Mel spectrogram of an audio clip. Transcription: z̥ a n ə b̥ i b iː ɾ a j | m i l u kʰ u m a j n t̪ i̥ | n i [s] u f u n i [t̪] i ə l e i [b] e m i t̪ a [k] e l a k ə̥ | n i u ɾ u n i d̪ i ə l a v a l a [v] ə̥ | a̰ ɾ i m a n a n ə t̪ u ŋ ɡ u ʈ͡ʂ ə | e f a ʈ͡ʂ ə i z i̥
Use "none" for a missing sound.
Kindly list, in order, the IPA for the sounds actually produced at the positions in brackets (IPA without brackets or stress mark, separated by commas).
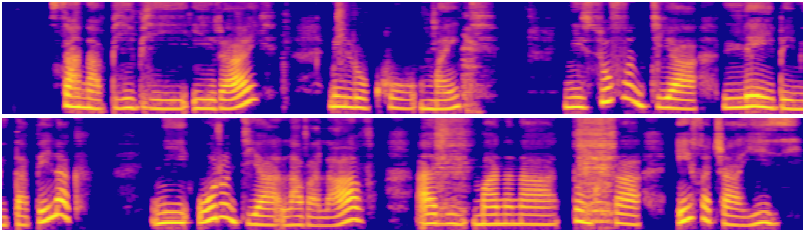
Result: s, d̪, b, p, v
